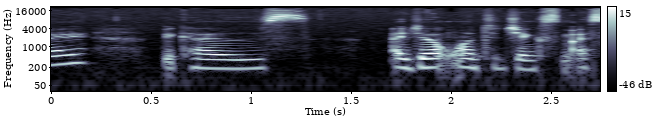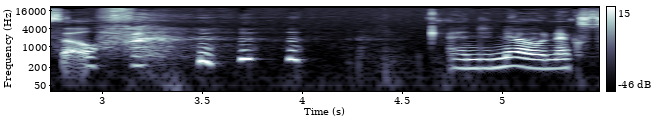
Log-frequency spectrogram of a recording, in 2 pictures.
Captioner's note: laughs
